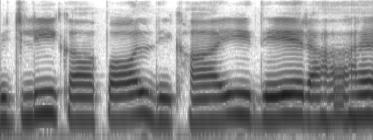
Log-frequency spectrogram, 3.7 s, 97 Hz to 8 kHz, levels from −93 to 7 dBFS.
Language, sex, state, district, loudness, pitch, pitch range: Hindi, female, Jharkhand, Ranchi, -15 LUFS, 195 Hz, 185-205 Hz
